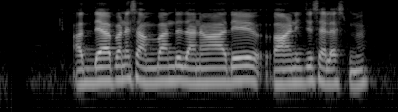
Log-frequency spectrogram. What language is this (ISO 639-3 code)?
sin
